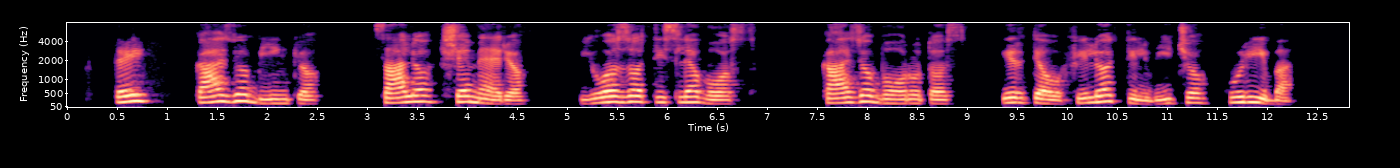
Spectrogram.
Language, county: Lithuanian, Telšiai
